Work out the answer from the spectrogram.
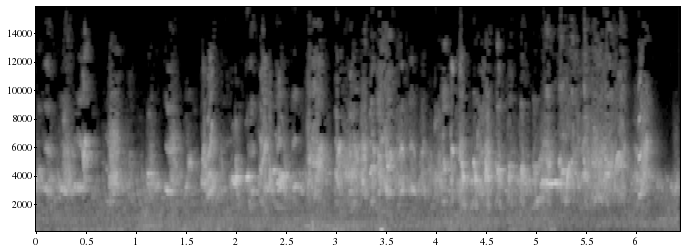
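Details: Lovebirds chirping: a dense, continuous chatter of many overlapping high, squeaky tweets with short whistled notes, several birds calling together, and a brief soft wing flutter.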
